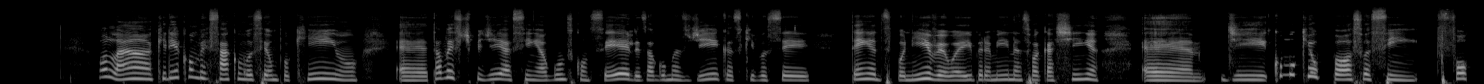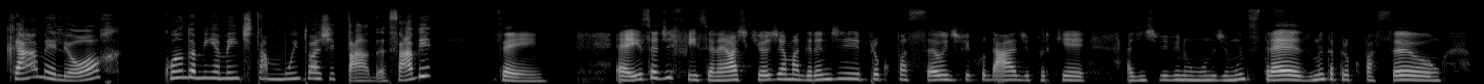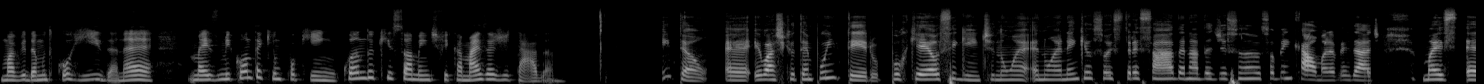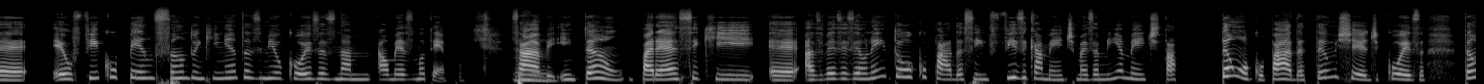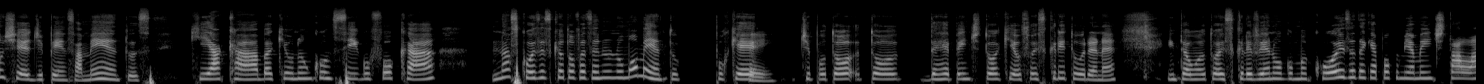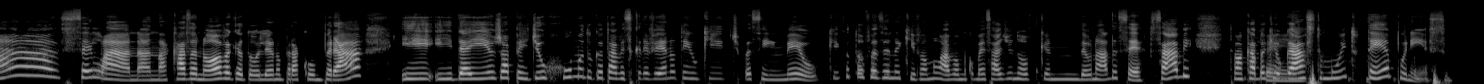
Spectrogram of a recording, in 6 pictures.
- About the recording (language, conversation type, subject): Portuguese, advice, Como posso me concentrar quando minha mente está muito agitada?
- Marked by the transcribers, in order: tapping; other background noise; stressed: "lá"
